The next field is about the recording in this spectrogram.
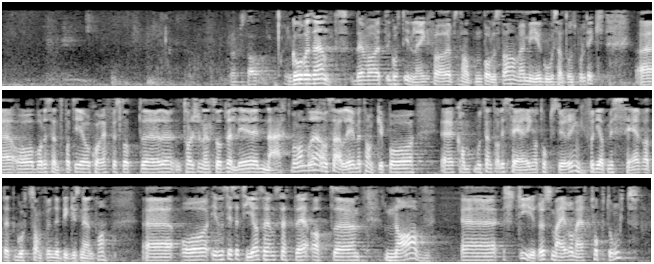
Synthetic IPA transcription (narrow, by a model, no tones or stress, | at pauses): ɡuːpʰʁɛsɪd̪ɛnt̪d̪ɛʋɑɾɛt̪ɡɔt̪ːɪnlɛɡfɾɑɾɛpɾəsn̩t̪ɑnt̪n̩poːləst̪ɑːmɛmyːəɡuːsɛnt̪ɾʉmspʰʊlɪt̪ʰɪkː | ɔboːd̪əsɛnt̪əpɑt̪ʰiːəɔkʰoːæʁɛfɛst̪ɔt̪ːt̪ʰɾɑd̪ɪʂʊnɛlt̪st̪ɔt̪ʋɛld̪ɪnæːʁt̪ʋɑɾɑnd̪ʁəɔsæːʁɭɪmɛt̪ʰɑŋkəpʰɔ | kʰɑmpmuːt̪sɛnt̪ʁɑlɪseːɾɪŋɔt̪ʰɔpːst̪yːɾɪŋfɔɾd̪iːɑt̪mɛseːɾɑt̪ɛt̪ɡʊt̪ːsɑmfʉnd̪ɛbʏɡːəsneːɛnfʰʁɑ | ɔɪd̪ɛnsɪst̪ət̪ʰiːɑsɔhɑhɑnʊsɛt̪ːd̪ɛʔɑt̪ | nɑːʋ | st̪yːɾəsmæɪɾɔmæɪʁt̪ʰɔpːt̪ʰʊŋkt̪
